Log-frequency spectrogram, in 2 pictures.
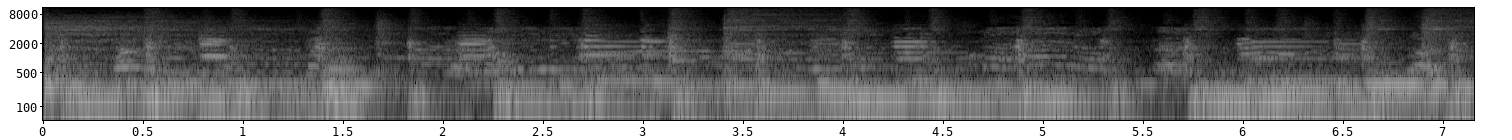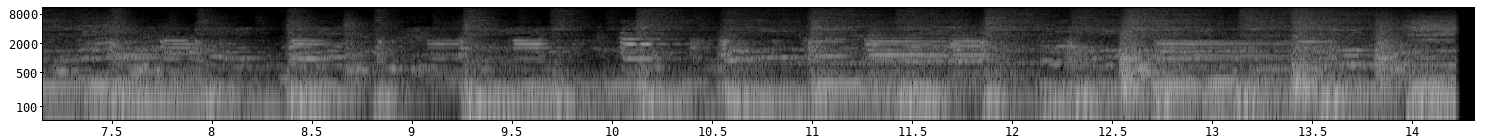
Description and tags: Clip of a band performing in a room next to us, captured from outside of the room.
ambient, band, door, live, next, room, small, unprocessed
